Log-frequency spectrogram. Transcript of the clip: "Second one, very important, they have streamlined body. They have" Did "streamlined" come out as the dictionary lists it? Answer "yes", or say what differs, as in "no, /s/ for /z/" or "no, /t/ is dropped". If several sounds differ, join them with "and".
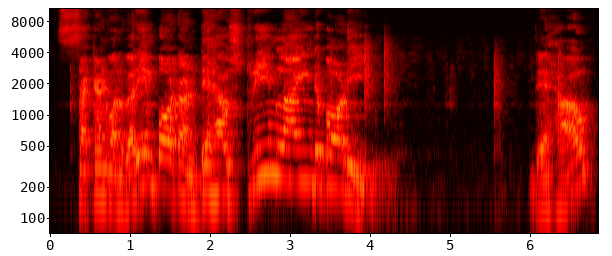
yes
